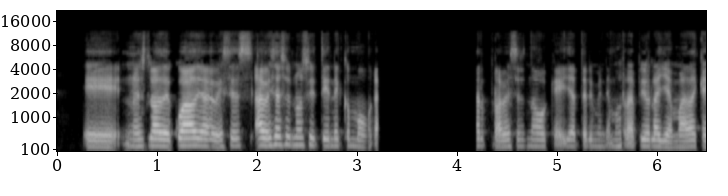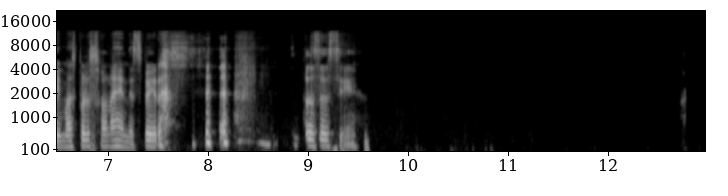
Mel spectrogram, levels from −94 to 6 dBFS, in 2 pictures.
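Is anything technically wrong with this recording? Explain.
Yes. From 3.21 to 4.19 s the speech drops out to total silence for about 1 s; the input likely disconnected while zeros kept being written.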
